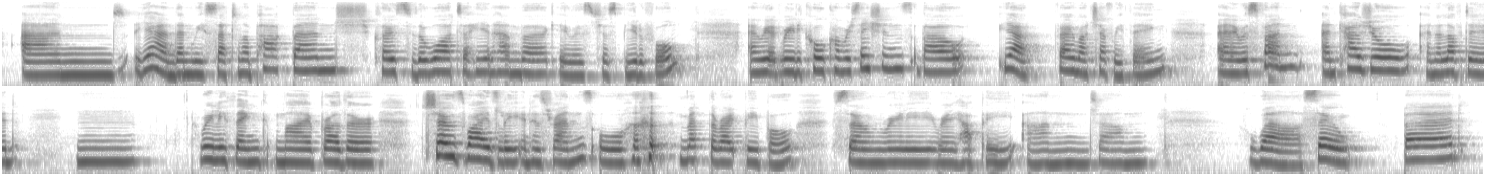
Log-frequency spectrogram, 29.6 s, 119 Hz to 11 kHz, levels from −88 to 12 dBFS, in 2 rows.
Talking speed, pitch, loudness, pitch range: 135 wpm, 245 Hz, -30 LUFS, 225-265 Hz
